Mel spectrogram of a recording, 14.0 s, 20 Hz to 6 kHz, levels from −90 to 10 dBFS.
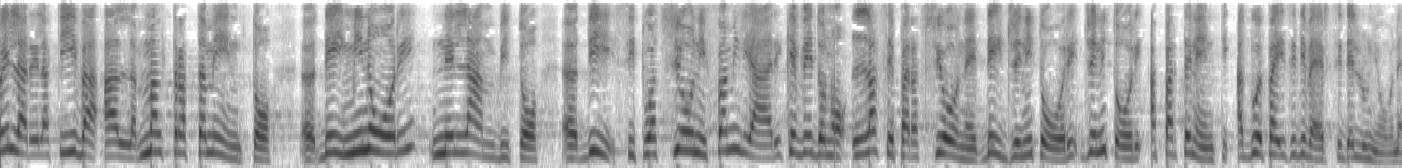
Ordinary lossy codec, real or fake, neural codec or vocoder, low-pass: none; real; none; 5.4 kHz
